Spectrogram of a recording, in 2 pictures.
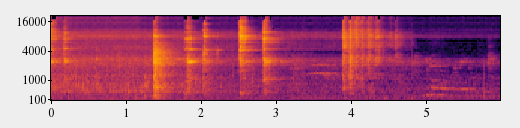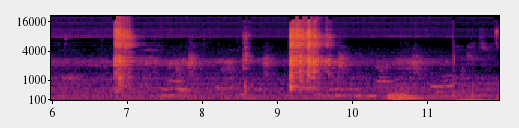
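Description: Steamed broccoli is lifted out of a cooking pot amid sharp metallic clinks and clatters of utensils and dishes, busy at first and then sparser, with a few soft knocks later.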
